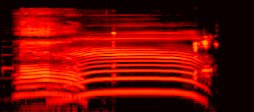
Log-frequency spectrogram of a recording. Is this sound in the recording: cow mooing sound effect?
yes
